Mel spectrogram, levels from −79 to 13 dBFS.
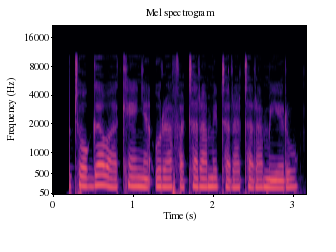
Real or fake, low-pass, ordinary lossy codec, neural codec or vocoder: real; none; none; none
